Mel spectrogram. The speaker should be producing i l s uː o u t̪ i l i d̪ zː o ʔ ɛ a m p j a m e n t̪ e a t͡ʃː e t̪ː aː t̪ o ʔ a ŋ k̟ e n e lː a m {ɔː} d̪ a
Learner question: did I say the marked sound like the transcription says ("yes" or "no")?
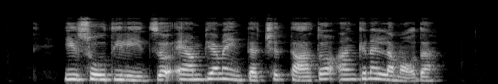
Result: yes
